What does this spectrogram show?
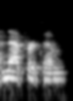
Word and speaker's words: Nefertum: Is it Nefertum? Yeah, Nefertum.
